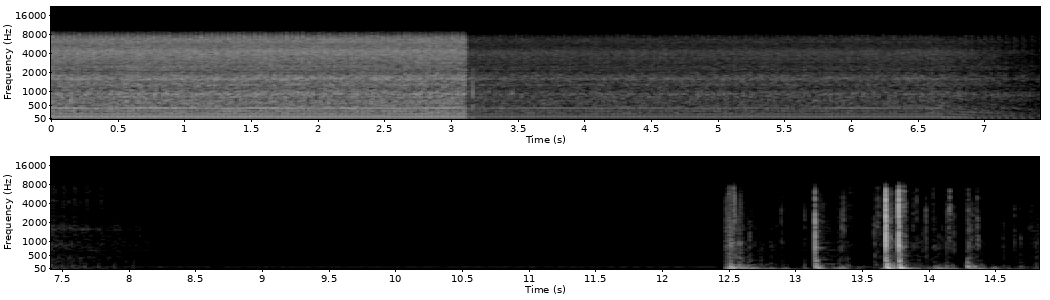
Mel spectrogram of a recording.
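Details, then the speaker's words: Craftsman lawn mower after carburetor cleaning and rebuild, cold start, primed three times: catches on the first pull, runs steady and even for several seconds, shuts off cleanly; normal. "guys there you have it it uh fired right up"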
